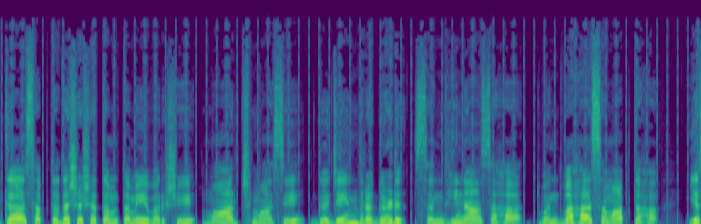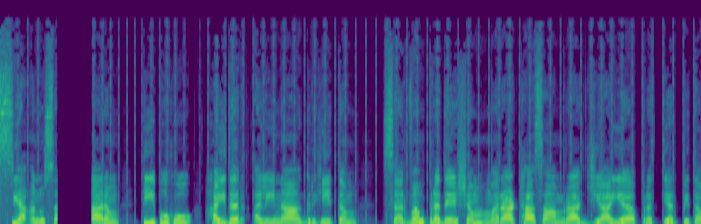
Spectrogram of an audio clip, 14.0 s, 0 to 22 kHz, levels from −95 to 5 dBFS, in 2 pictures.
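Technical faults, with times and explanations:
throughout  Wi-Fi interference: a steady tick about ten times a second, every 102.4 ms, sits about 35 dB below the speech. A nearby Wi-Fi radio's beacon bursts are rectified by the audio circuit and leak in as clicks. Unlike mains hum or buzz, it is a train of separate, evenly spaced ticks rather than a continuous tone, and its rate follows the beacon timing, not the power line.
throughout  generation loss: the speech sounds swirly, hollow and smeared, with blurred consonant attacks. This is likely from MP3 at 128 kbit/s decoded and re-encoded around seven times. Each pass quantises again on a shifted frame grid, so noise and spectral holes pile up. A single encode at that bitrate would sound far cleaner.
7.57 to 7.94 s  playback stall: right after "समाप्तः यस्य" the speech stops dead for about 0.35 s, then continues from where it left off. 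The player likely ran short of data or was blocked and output silence until it recovered. Unlike a dropout in the recording itself, no material is lost. The stream simply pauses mid-flow and picks up again at the same point.
7.94 to 9.32 s  time-compressed catch-up: immediately after the stall, the speech runs hurried at 1.25 times normal speed until just before "अलिना गृहीतं सर्वं". The player is shedding its backlog by cutting out short pieces and cross-fading the joins. The pitch stays normal, which separates this from a tape or clock speed-up, where faster playback would also raise the pitch.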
